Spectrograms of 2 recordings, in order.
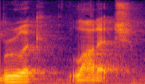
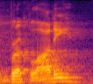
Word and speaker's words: Bruichladdich: hill we're Hill People Brook L would to me would be bruck lck breuck maybe breuck Lich yeah so the Gaelic pronunciation thing how breuck Lich becomes Brook LTI is foreign to me of course it's foreign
